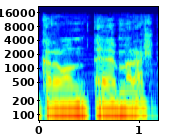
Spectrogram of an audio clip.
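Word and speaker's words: Kahramanmaraş: Was het vergelijkbaar, deze situatie die je gezien hebt in bijvoorbeeld Karaman Maraş? Spreek je goed uit, Yeshim, eigenlijk? – Ja.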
